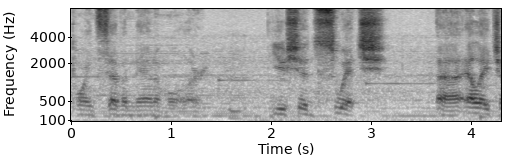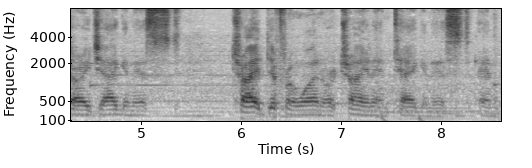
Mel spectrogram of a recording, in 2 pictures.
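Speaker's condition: No condition

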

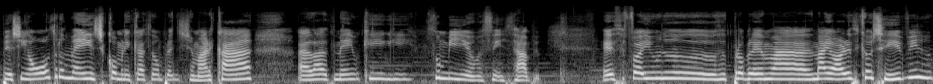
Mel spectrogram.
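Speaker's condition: Deafness, profound left, severe right

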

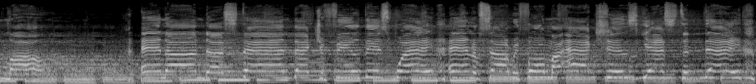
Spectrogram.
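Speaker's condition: No condition

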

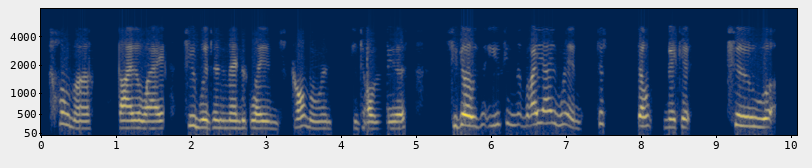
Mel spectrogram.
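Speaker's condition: Cerebral palsy; can type but very slowly

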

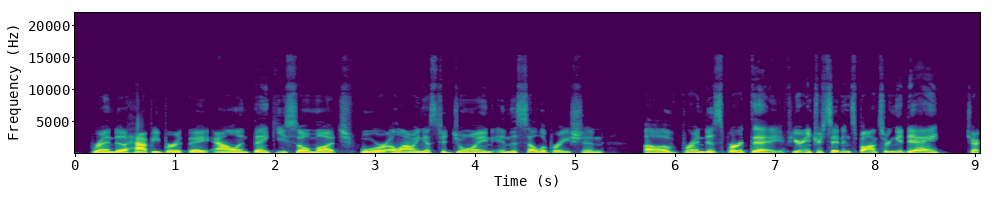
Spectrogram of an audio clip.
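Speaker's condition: No condition

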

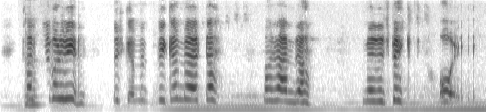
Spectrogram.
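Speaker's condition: Cerebral palsy; severe, wheelchair user

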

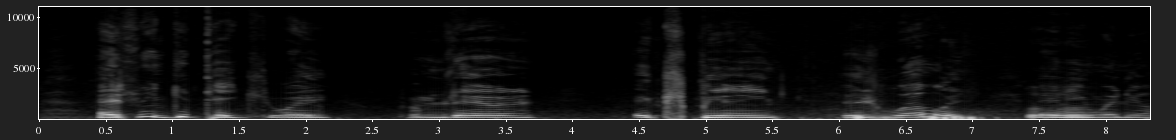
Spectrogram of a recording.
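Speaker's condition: Cerebral palsy; no medication

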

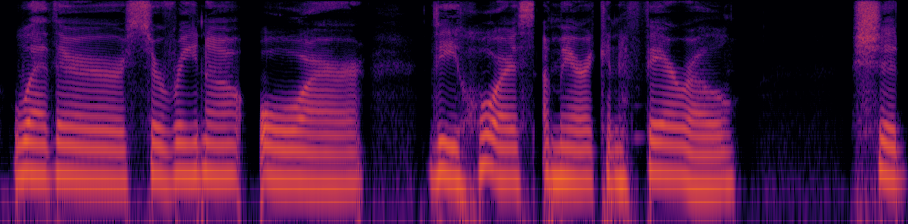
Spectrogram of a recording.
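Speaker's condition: No condition

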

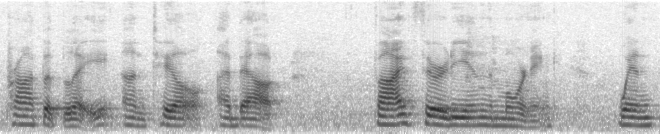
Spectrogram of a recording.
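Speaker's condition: Spasmodic dysphonia; injections allow continued radio broadcasting

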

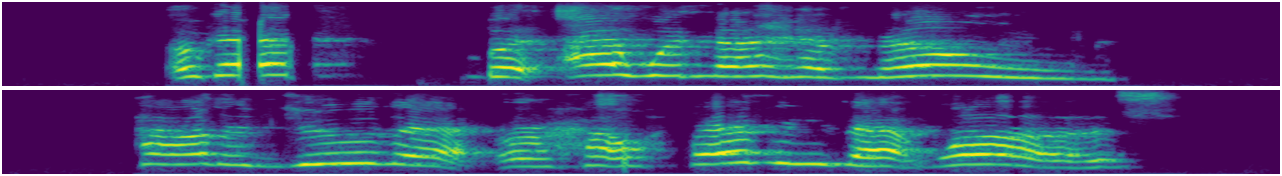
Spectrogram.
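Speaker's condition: Cerebral palsy; formerly monthly falls needing engine 6 lift assists

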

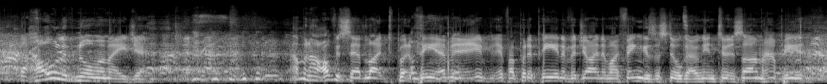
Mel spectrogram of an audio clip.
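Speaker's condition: No condition

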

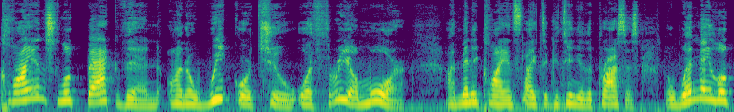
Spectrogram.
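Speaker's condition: No condition

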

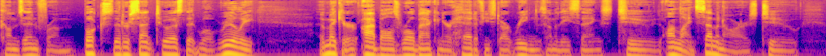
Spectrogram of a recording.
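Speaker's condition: No condition

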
